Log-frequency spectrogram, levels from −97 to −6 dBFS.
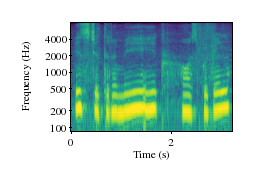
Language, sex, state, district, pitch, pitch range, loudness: Hindi, female, Madhya Pradesh, Bhopal, 210 Hz, 195-220 Hz, -13 LUFS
